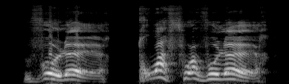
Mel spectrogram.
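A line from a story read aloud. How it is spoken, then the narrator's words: Roaring. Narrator (French): rugissait-il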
